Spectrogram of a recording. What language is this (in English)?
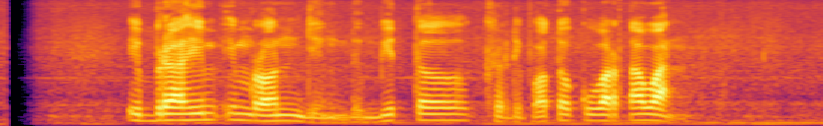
Sundanese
